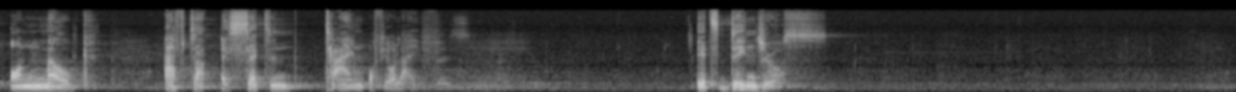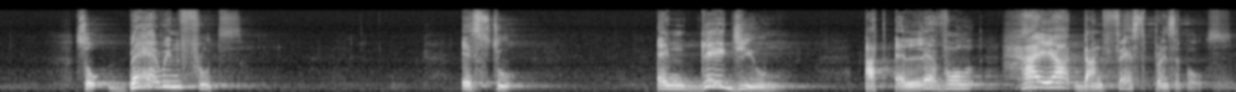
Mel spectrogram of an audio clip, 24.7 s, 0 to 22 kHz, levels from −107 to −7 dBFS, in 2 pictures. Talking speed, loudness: 60 wpm, -26 LUFS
